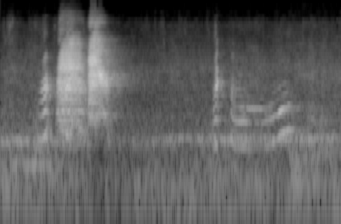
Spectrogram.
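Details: Alexandrine parakeet talking in two loud breathy speech-like syllables, followed after a pause by a click and a softer wavering harmonic phrase rising at its close.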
